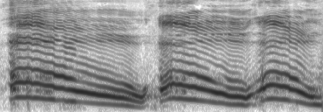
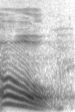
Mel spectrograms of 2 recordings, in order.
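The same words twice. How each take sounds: First: It is said with strong, awed feeling. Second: It is said flatly, without feeling. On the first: The speaker calls it right. "you have to read it with that gumption inside of you" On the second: The speaker calls it wrong. "Don't just read it like"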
